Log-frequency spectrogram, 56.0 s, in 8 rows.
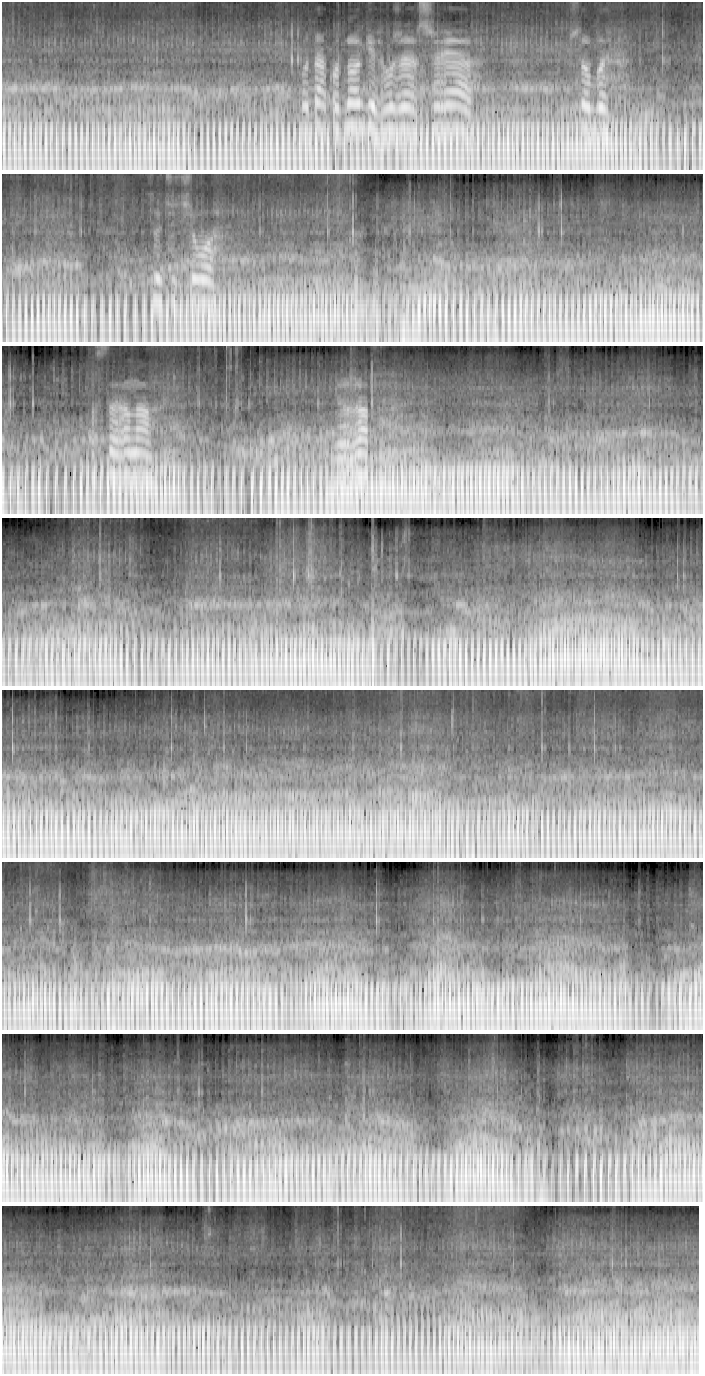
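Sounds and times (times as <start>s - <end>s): dirt bike engine running: 0.0s - 56.0s
sharp clicks: 6.4s - 18.2s, 21.7s - 43.1s, 50.2s - 55.8s.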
